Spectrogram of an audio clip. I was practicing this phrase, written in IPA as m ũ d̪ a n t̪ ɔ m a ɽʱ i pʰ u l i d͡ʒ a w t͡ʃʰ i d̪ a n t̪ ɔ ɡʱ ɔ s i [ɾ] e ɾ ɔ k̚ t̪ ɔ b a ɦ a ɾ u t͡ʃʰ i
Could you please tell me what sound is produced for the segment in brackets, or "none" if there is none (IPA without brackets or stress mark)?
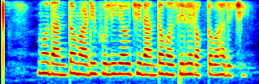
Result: l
